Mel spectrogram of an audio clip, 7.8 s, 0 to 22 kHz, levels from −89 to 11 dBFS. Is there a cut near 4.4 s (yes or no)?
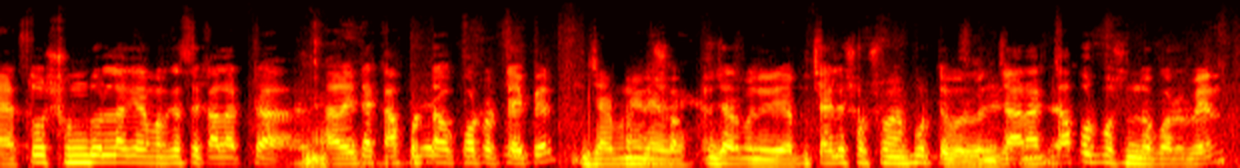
no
